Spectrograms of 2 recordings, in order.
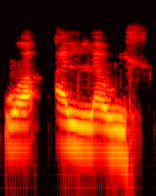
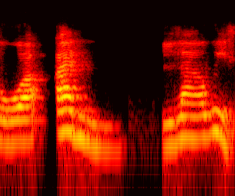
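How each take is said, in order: First: The n sound merges into a doubled l. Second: The n sound is pronounced before the l. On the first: The speaker calls it right. "Hilangkan nun tu, terus masuk pada lam" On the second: The speaker calls it wrong. "dia tak boleh baca wa an lawis"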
